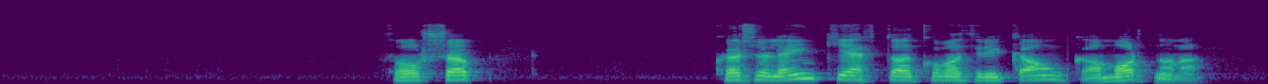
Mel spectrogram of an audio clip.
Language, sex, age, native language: Icelandic, male, 50-59, Icelandic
